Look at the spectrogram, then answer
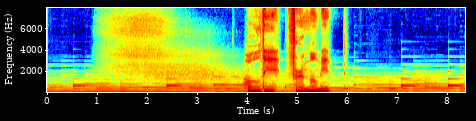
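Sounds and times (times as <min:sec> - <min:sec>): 
soft sustained music tones: 0:00.0 - 0:08.3
slow deep inhalation during a guided meditation: 0:01.0 - 0:03.8
speech: 0:04.0 - 0:05.8.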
